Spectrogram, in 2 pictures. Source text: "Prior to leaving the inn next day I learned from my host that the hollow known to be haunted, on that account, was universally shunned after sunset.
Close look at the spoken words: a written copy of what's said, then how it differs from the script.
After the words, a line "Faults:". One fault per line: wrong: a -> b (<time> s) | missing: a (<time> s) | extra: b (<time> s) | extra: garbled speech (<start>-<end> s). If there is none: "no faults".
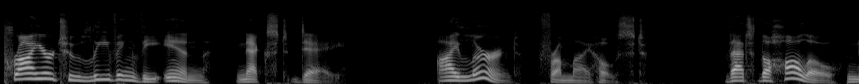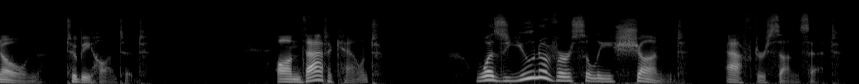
"Prior to leaving the inn next day I learned from my host that the hollow known to be haunted, on that account, was universally shunned after sunset.
Faults:
no faults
